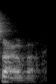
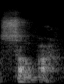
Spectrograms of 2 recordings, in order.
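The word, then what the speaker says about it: Sowa: And Kurt Sauver, the last chap, it's spelled S-O-W-A surname, but I think it's pronounced Sauver, or Sauver.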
